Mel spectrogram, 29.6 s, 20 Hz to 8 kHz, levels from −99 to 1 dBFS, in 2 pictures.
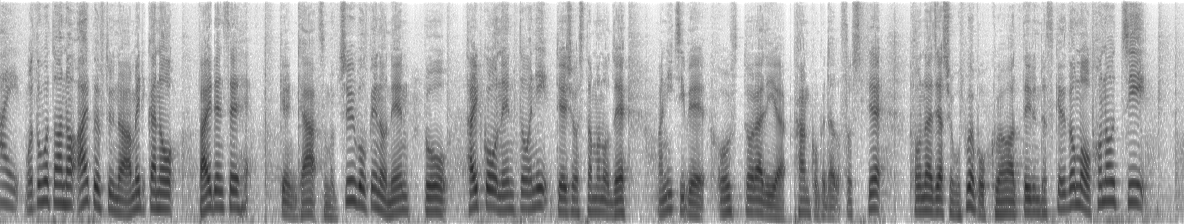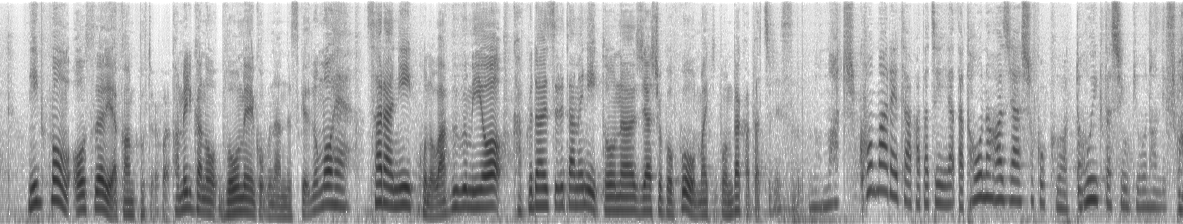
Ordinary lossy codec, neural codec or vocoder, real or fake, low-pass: none; codec, 16 kHz, 0.5 kbps, X-Codec, HuBERT features, trained on LibriSpeech; fake; none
